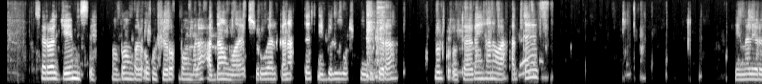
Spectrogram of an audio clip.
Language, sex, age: Somali, male, 18-24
